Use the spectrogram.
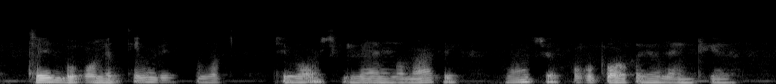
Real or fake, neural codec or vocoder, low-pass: fake; codec, 44.1 kHz, 2.6 kbps, DAC; 5.4 kHz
